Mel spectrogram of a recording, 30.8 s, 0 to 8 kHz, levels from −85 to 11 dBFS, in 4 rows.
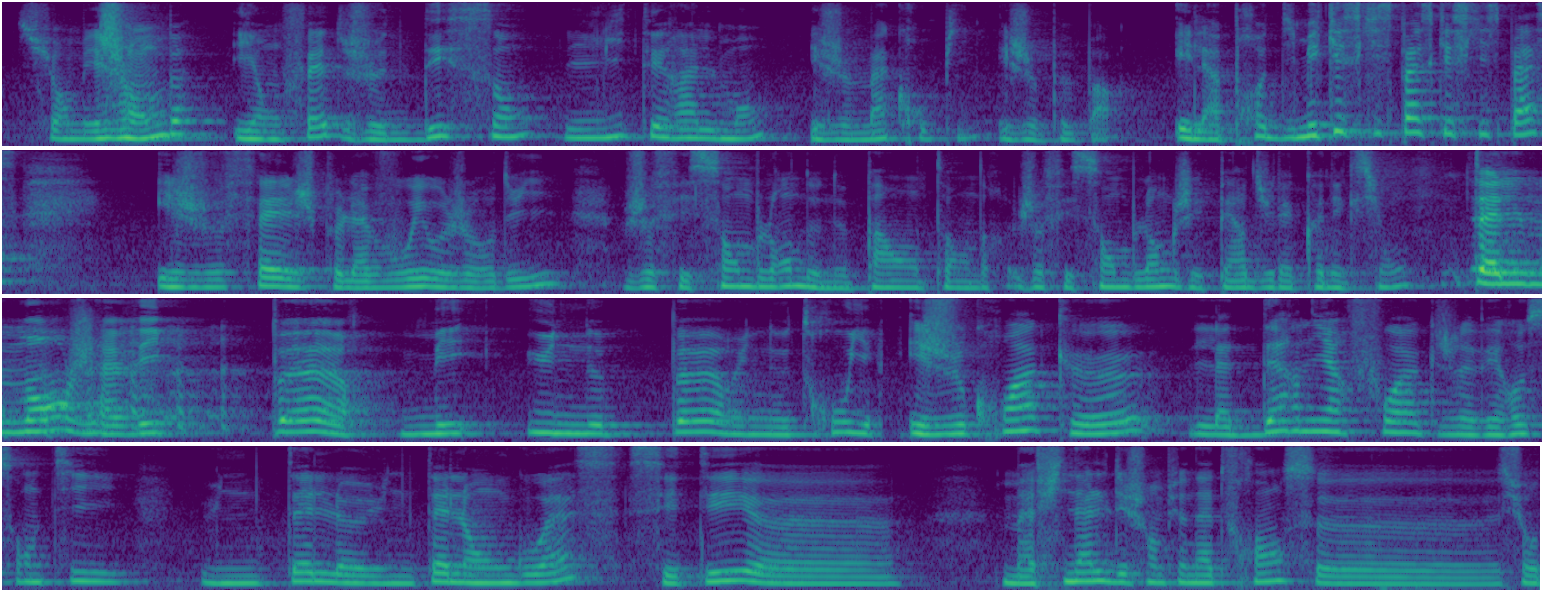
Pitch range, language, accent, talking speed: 155-195 Hz, French, French, 165 wpm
